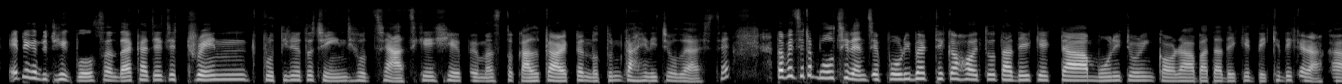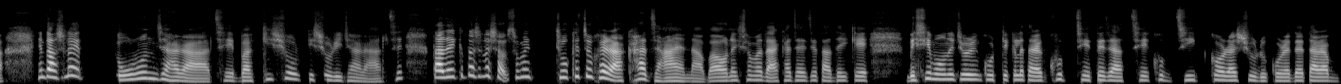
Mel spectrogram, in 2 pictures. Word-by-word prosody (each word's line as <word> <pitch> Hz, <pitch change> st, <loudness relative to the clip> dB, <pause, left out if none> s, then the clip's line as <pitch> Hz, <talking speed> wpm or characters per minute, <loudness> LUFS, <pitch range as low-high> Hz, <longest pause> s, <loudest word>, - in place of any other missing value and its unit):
এটা 285 Hz, -, 0 dB
কিন্তু 250 Hz, -5 st, +1 dB
ঠিক 235 Hz, -2 st, +2 dB
বলছেন। 185 Hz, +3 st, 0 dB
দেখা 200 Hz, +4 st, +4 dB
যায় 210 Hz, -, +1 dB
যে -, -, +3 dB, 0.2 s
ট্রেন্ড 225 Hz, +1 st, +2 dB, 0.2 s
প্রতিনিয়ত 200 Hz, +1 st, -3 dB, 0.2 s
চেঞ্জ 165 Hz, -2 st, -2 dB, 0.2 s
হচ্ছে। 175 Hz, +2 st, -8 dB, 0.2 s
আজকে 195 Hz, +6 st, -6 dB, 0.2 s
সে 195 Hz, -, -1 dB, 0.2 s
ফেমাস 165 Hz, -2 st, -4 dB
তো -, -, -4 dB
কালকে 165 Hz, +4 st, +3 dB
আরেকটা 165 Hz, +4 st, +4 dB
নতুন 185 Hz, +4 st, -7 dB
কাহিনী 175 Hz, -1 st, -1 dB
চলে 160 Hz, -3 st, -3 dB
আসছে। 140 Hz, -, -14 dB, 0.5 s
তবে 335 Hz, +3 st, +7 dB
যেটা 405 Hz, +2 st, 0 dB
বলছিলেন 295 Hz, -6 st, +3 dB
যে 235 Hz, -, +4 dB
পরিবার 250 Hz, +3 st, +3 dB
থেকে 260 Hz, 0 st, +1 dB
হয়তো 230 Hz, -1 st, +2 dB
তাদেরকে 205 Hz, 0 st, +1 dB
একটা 200 Hz, 0 st, +1 dB, 0.3 s
মনিটরিং 185 Hz, 0 st, -3 dB
করা 165 Hz, -1 st, +1 dB
বা 165 Hz, -, +1 dB
তাদেরকে 160 Hz, +1 st, -3 dB
দেখে, 155 Hz, +5 st, -6 dB
দেখে 195 Hz, 0 st, -2 dB
রাখা। 140 Hz, +5 st, -5 dB, 0.4 s
কিন্তু 335 Hz, +1 st, +7 dB
আসলে 370 Hz, +7 st, 0 dB, 0.5 s
তরুণ 255 Hz, +7 st, +2 dB
যারা 180 Hz, -7 st, +2 dB, 0.2 s
আছে 180 Hz, +7 st, -12 dB, 0.2 s
বা 175 Hz, -, +4 dB
কিশোর-কিশোরী 230 Hz, -5 st, -4 dB
যারা 150 Hz, -5 st, -6 dB
আছে 265 Hz, -, -12 dB, 0.4 s
তাদেরকে 330 Hz, +4 st, +7 dB
তো 420 Hz, -, +1 dB
আসলে 395 Hz, +1 st, -3 dB
সবসময় 345 Hz, +2 st, -2 dB, 0.3 s
চোখে, 320 Hz, +3 st, 0 dB
চোখে 310 Hz, -4 st, +4 dB
রাখা 175 Hz, +8 st, +1 dB, 0.2 s
যায় 160 Hz, 0 st, +2 dB
না। 140 Hz, -, -4 dB
বা 165 Hz, -, +1 dB
অনেক 195 Hz, +2 st, -4 dB
সময় 205 Hz, -1 st, -3 dB
দেখা 165 Hz, +5 st, -1 dB
যায় 190 Hz, -1 st, -3 dB
যে -, -, -5 dB
তাদেরকে 185 Hz, +2 st, -3 dB, 0.5 s
বেশি 200 Hz, +8 st, +3 dB
মনিটরিং 235 Hz, -1 st, +2 dB
করতে 215 Hz, 0 st, -5 dB
গেলে 215 Hz, 0 st, 0 dB
তারা 185 Hz, -1 st, +5 dB
খুব 240 Hz, -, -3 dB, 0.2 s
চেতে 205 Hz, 0 st, -2 dB
যাচ্ছে, 175 Hz, +2 st, -1 dB, 0.2 s
খুব 215 Hz, -2 st, -7 dB
জিদ 205 Hz, 0 st, -5 dB, 0.2 s
করা 195 Hz, -2 st, +2 dB
শুরু 185 Hz, -5 st, -4 dB
করে 170 Hz, -1 st, 0 dB
দেয়। 175 Hz, 0 st, 0 dB
তারা 170 Hz, -1 st, +5 dB
200 Hz, 170 wpm, -22 LUFS, 175-235 Hz, 0.5 s, তবে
